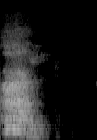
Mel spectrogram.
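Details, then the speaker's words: An adult steps away from the microphone and gives a single short, harsh, voiced cough, slightly distant; cough. "Excuse me. I'm going to step over here and cough."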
